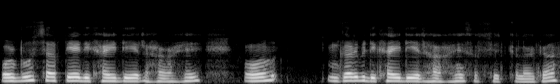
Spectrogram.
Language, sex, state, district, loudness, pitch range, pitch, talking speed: Hindi, male, Arunachal Pradesh, Longding, -16 LUFS, 145-165 Hz, 155 Hz, 180 wpm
